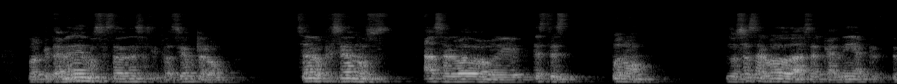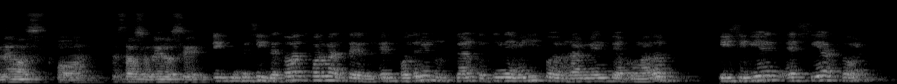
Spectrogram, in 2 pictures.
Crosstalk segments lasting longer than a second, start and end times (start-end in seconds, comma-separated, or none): none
